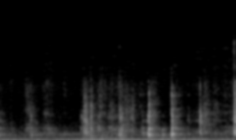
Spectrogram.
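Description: Faint clicks and taps of small plastic gears and a metal axle being handled and fitted into a toy car's friction-motor gearbox, a few short clicks in the second half.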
